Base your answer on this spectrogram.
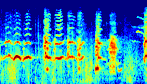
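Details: Domestic dogs Sobol, a pushy stud male, and female Taina meeting while visiting relatives, she first letting him near then fighting him off; high, drawn-out whines and yelps rise and fall in quick succession, around seven cries in three seconds.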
